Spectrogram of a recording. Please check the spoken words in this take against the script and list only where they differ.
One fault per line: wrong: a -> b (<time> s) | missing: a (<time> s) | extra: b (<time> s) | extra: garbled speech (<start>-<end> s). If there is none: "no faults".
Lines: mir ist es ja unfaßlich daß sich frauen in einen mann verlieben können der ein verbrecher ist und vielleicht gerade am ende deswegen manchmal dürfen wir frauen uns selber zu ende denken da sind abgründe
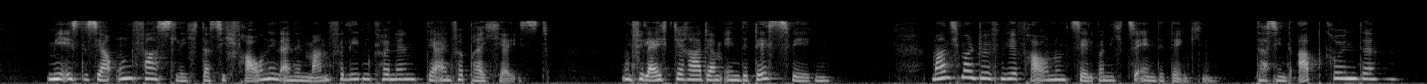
extra: nicht (11.0 s)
